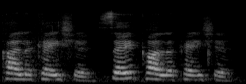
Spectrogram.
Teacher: cocation is stressed on the first syllable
